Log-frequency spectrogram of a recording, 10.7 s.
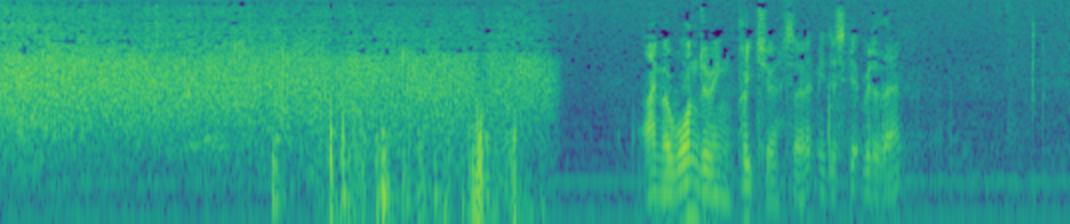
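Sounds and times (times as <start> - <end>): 
audience applause welcoming a speaker: 0.0 - 5.6
speech: 6.4 - 9.2.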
